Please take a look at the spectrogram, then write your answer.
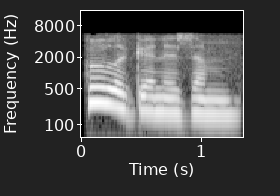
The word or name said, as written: hooliganism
